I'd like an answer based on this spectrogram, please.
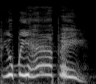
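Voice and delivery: squeaky high cheerful line; bright promise. Acted. Preacher promising the congregation happiness, high cheerful squeak. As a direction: lift it way up, almost cartoonish.

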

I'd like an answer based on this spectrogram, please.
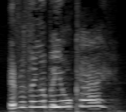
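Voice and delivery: high, quick sing-song reassurance; mock reassurance. God reassuring Cain, quick high sing-song. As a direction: toss it off lightly, way up high.

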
